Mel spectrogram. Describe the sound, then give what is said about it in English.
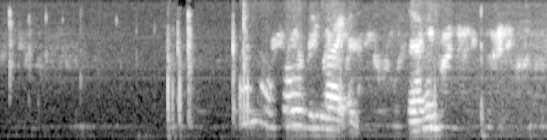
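A woman imitates a ticking clock with a quick run of three sharp mouth clicks after a near-silent start, then someone talks over faint clicking that continues in the background. “No, what she's doing is making it sound like a clock.”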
